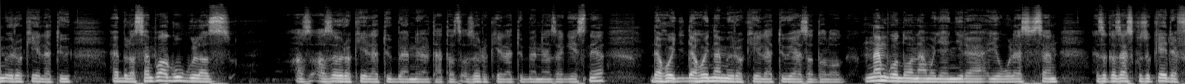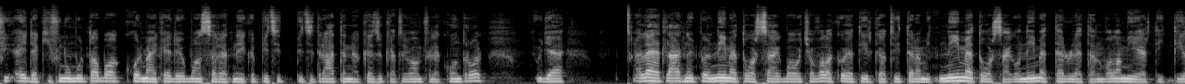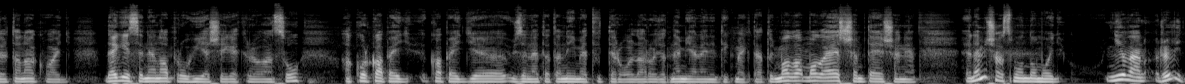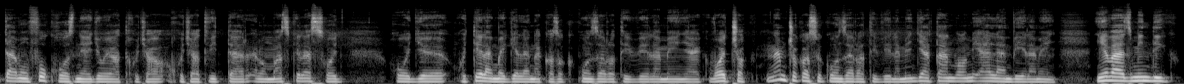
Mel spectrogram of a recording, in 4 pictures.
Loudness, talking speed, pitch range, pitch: -19 LUFS, 190 wpm, 125-145 Hz, 130 Hz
